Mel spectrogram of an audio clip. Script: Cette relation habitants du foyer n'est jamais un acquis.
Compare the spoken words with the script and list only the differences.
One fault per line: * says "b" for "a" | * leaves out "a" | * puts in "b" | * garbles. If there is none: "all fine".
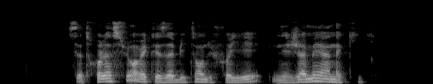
* puts in "avec les"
